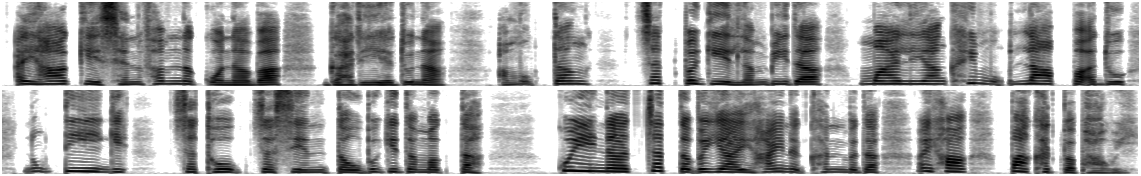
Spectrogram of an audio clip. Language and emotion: Manipuri, fearful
